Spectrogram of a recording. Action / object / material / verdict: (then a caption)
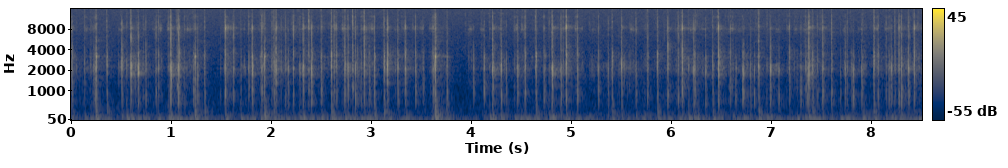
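tap / mechanical keyboard with plastic keycaps / plastic / none. Fingertips type in steady taps on a pink-framed compact mechanical keyboard with thick cream XDA plastic keycaps, a polycarbonate plate, linear switches and a hollow case. The result is a quick, continuous stream of short, dry clacks with a bright click centered around 2 kHz over a soft low thump, each keystroke dying away almost instantly.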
